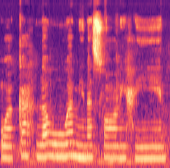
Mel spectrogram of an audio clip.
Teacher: Terdapat bacaan idgham bi gunnah, yaitu tanwin bertemu dengan wawu. Cara baca idgham dengan memasukkan tanwin ke dalam wawu sehingga bunyi tanwin tersebut hilang berganti dengan wawu.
